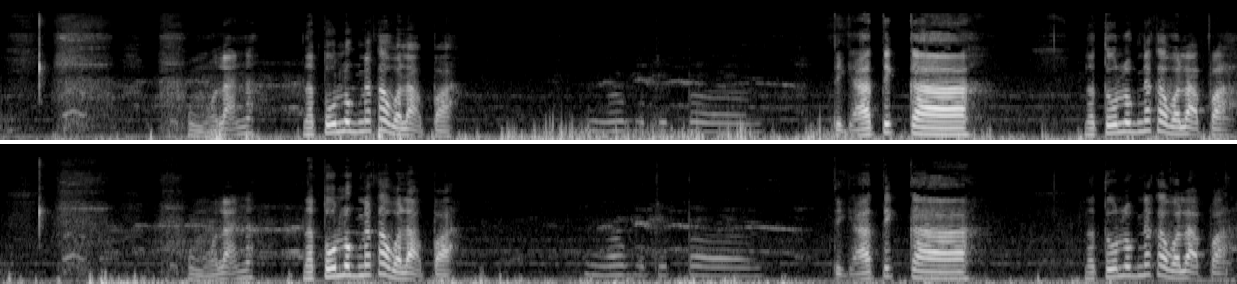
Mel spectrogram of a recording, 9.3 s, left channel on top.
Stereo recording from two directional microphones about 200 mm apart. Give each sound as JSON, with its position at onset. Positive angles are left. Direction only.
{"t": 0.3, "sound": "gasp", "side_deg": 15}
{"t": 1.4, "sound": "speech", "side_deg": 5}
{"t": 2.4, "sound": "speech", "side_deg": -15}
{"t": 2.6, "sound": "speech", "side_deg": 0}
{"t": 6.2, "sound": "speech", "side_deg": 25}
